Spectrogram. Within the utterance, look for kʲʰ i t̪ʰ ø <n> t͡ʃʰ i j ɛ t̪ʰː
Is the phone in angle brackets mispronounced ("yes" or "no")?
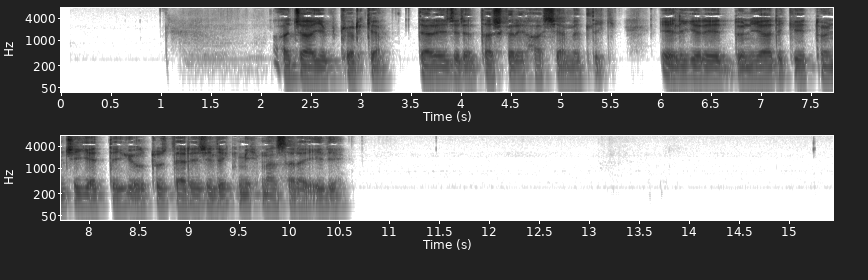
no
